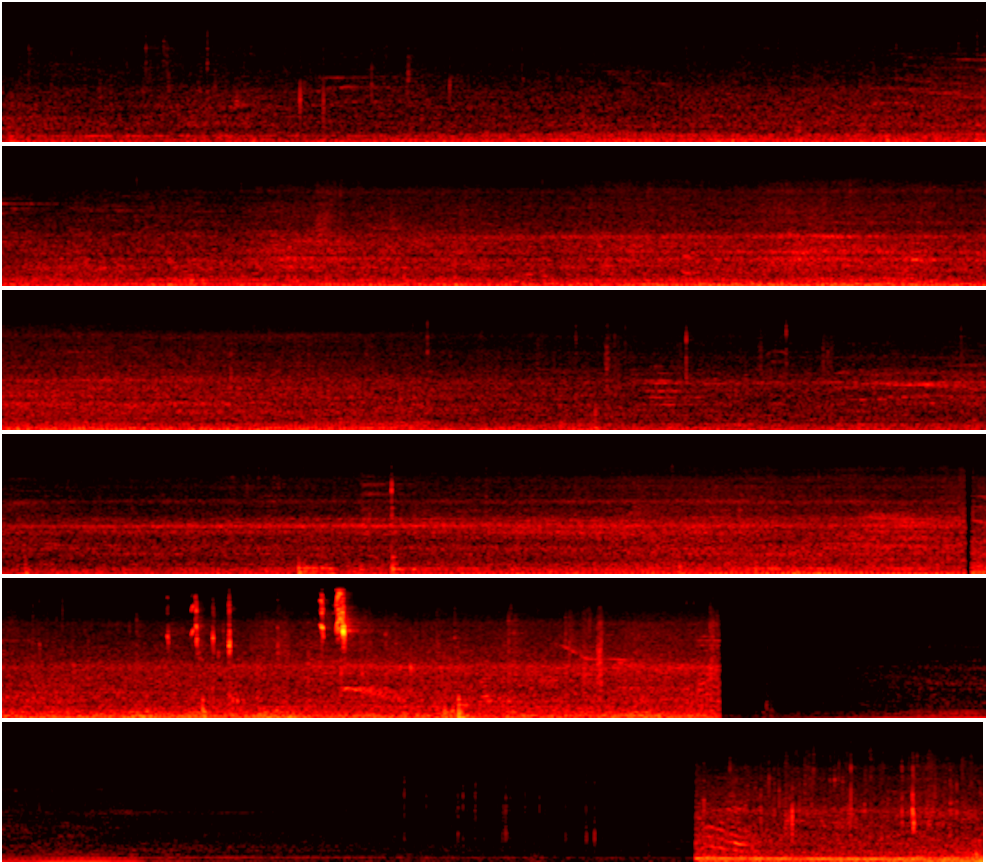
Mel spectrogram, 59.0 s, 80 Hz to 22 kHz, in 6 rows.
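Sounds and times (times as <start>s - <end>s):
low engine-like rumble: 28.0s - 46.6s, 56.2s - 59.0s
baby monkey squeaking: 40.9s - 41.8s, 42.4s - 43.2s.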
